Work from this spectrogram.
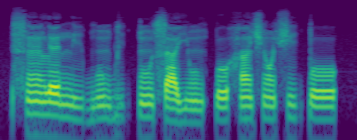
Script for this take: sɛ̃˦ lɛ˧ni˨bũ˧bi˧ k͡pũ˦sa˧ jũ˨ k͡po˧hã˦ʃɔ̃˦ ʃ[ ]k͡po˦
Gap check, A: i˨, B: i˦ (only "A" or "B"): B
